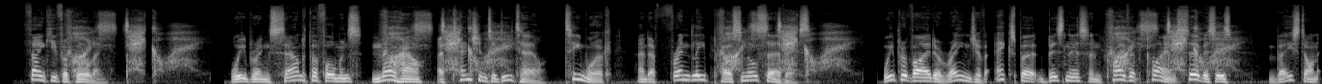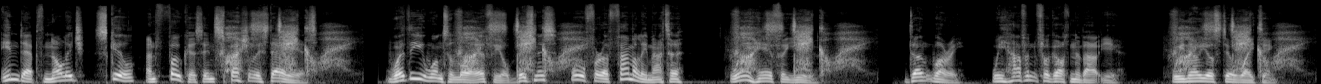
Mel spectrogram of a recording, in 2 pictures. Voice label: Solicitors Smooth Male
